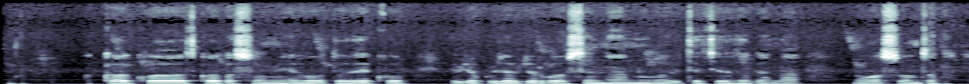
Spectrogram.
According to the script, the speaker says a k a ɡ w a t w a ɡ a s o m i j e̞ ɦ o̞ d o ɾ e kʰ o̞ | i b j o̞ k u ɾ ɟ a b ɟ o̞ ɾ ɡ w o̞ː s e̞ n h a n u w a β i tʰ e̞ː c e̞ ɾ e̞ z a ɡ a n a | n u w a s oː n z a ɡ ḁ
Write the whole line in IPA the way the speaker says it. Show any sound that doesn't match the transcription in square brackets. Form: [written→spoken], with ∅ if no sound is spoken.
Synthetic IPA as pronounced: a k a ɡ w a t w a ɡ a s o m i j e̞ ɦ o̞ d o ɾ e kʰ o̞ | i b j o̞ k u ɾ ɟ a b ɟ o̞ ɾ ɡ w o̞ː s e̞ n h a n u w a β i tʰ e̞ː c e̞ ɾ e̞ z a ɡ a n a | n u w a s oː n z a ɡ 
